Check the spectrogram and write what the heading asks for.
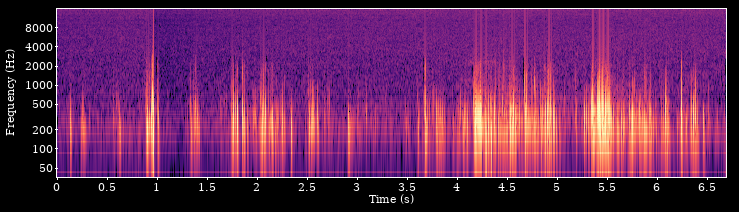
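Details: Irregular low gurgling and bubbling from the belly of an animal having its tummy rubbed: ordinary stomach and gut rumbling.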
